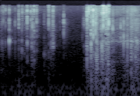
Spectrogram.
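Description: Plastic packaging of a pack of pencils crinkling as it is handled: a few light crackles at first, then a denser burst of crinkling in the second half.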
